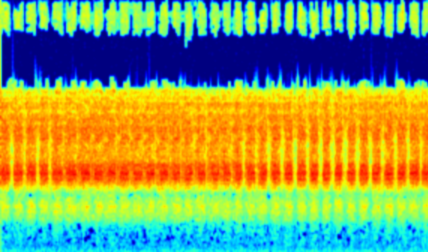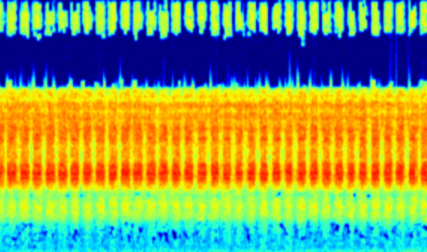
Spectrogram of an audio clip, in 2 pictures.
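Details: Summer cicada chorus in Provence, in the south of France: shrill, continuous buzz throbbing in very regular rapid beats, around three per second, holding an even level from start to finish.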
